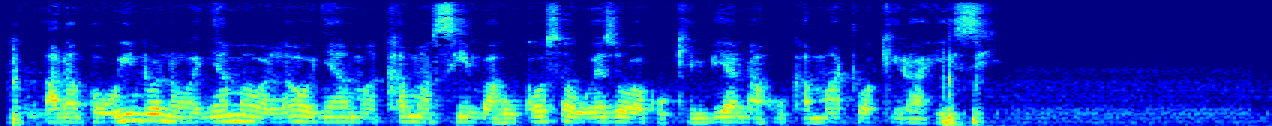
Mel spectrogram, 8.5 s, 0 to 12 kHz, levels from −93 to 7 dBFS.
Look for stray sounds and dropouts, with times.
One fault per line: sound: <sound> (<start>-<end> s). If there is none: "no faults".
no faults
